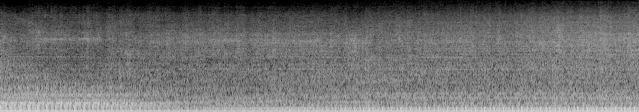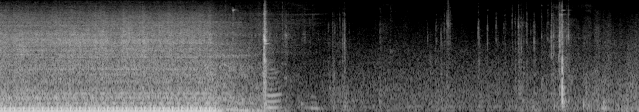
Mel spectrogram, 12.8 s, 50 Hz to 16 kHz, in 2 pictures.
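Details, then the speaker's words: 1998 Porsche 986 Boxster V8 swap warming to 82–90 degrees, thermostat not opening, harsh steady rattle at idle that goes away when revved; owner suspects water pump ran dry from a coolant air pocket. "that noise is really annoying but I said when I rev it up a bit it goes away"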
